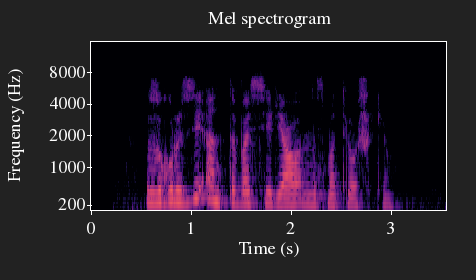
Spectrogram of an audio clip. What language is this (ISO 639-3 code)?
rus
